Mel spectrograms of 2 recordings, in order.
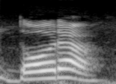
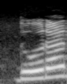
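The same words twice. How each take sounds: First: Said in the usual way. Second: दौरा said "do-ra", closed o; wrong vowel. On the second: Shown as a demonstration. Teacher rejecting a spelling, दौरा with plain o. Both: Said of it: "दौरा नहीं".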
